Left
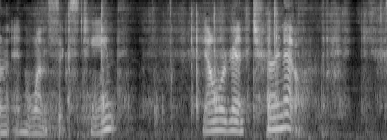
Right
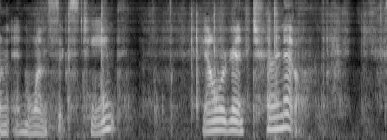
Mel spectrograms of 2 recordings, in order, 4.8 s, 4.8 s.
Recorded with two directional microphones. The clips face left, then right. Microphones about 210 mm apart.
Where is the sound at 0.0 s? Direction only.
50° right (ahead or behind).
